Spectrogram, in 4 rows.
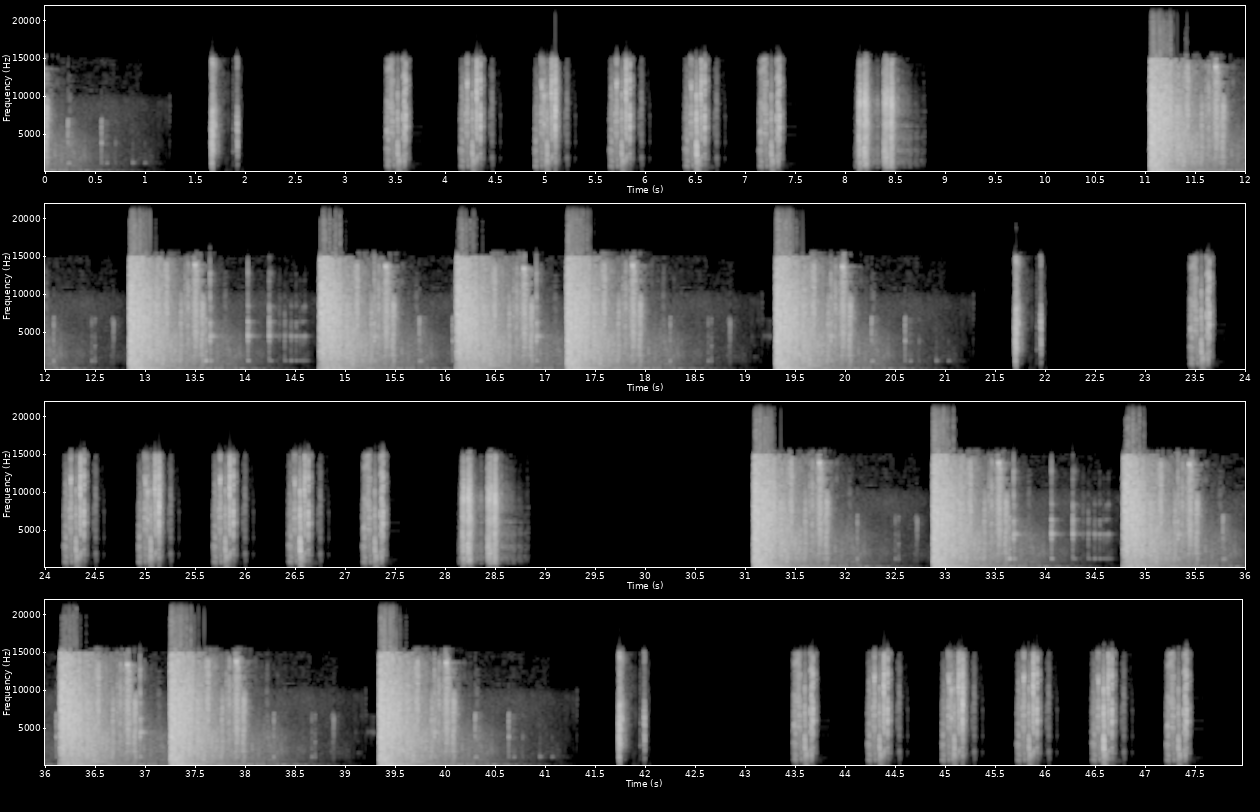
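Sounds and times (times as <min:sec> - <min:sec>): shotgun blasts echoing: 0:11.1 - 0:18.7, 0:19.4 - 0:20.6, 0:31.1 - 0:38.7, 0:39.4 - 0:40.7.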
